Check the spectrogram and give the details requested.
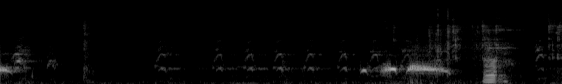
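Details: Spotted dove at a Vietnamese bird farm near Hanoi, incubating while calling; a run of quiet, evenly spaced short coo notes, then a louder drawn-out coo, ending in a burst of noise and a man talking.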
